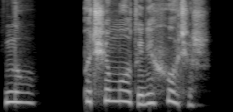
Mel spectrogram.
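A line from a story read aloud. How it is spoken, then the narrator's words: Weary faint whisper. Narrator (Russian): Устало едва шевеля немеющими губами, я прошептал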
